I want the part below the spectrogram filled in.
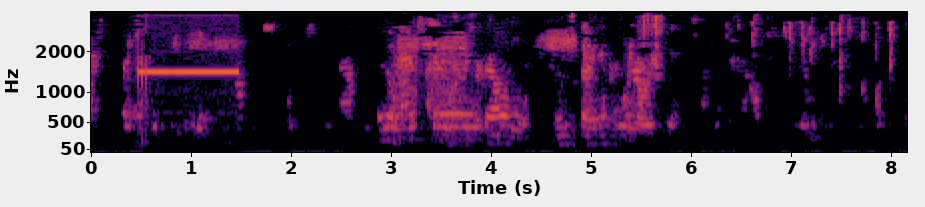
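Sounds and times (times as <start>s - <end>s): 
answering machine beep: 0.5s - 1.6s
speech: 3.5s - 5.8s.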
